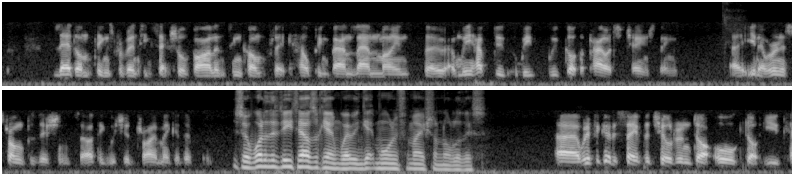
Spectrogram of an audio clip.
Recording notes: joining us on the phone for a chat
